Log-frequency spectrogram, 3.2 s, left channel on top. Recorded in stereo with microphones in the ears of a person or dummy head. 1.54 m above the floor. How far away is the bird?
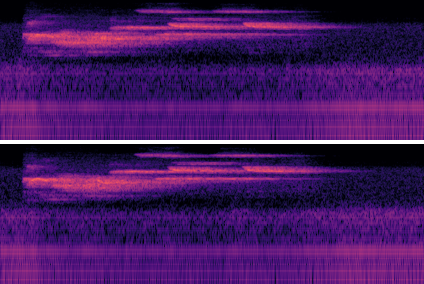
About 1.5 m.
